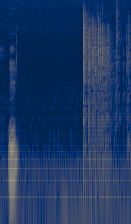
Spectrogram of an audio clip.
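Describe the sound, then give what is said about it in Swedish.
A die is rerolled, clattering and tumbling across a hard tabletop in a quick, rattling burst of small knocks that settles after about a second, preceded by a brief murmur from a voice. “Ja, jag slår om en tärning.”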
